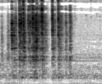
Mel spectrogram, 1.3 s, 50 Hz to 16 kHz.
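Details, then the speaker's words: Frigidaire EFIC117-SS ice maker after repair attempt and bleach cleaning, set to large cubes: quick clatter of small hard cubes tumbling into bin, then quiet; normal harvest dump, cubes seem smaller than expected. "Oh, it's done. I don't think those are large ice cubes, but..."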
